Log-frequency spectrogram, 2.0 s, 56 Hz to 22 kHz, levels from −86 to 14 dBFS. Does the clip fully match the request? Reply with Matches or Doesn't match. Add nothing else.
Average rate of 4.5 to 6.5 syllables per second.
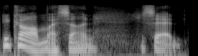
Doesn't match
